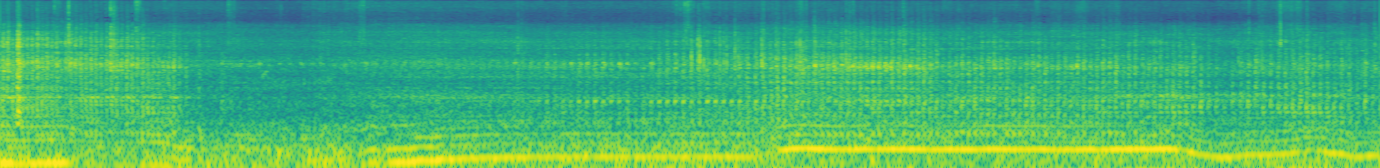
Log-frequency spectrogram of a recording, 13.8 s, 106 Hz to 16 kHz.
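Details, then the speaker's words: Imported JDM Toyota 1JZ, about 70k km, run about 500 miles; the knock started after a few pulls. Rough idle with a low uneven knock about three per second; the owner calls it a very serious rod knock. "imported from Japan it's got a very serious rod knock so we're gonna see if we can pull it from my grandmother's house up to my house"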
